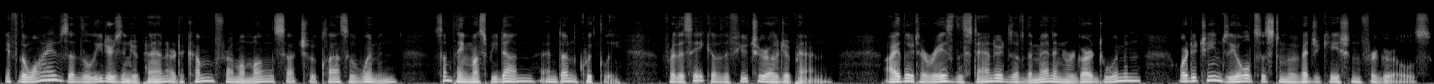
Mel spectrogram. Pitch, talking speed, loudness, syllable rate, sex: 120 Hz, 230 wpm, -18 LUFS, 6.1 syllables/s, male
